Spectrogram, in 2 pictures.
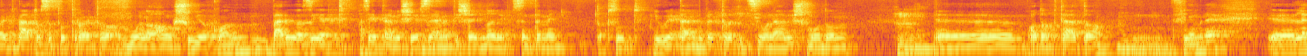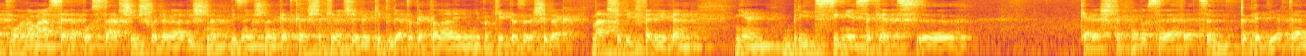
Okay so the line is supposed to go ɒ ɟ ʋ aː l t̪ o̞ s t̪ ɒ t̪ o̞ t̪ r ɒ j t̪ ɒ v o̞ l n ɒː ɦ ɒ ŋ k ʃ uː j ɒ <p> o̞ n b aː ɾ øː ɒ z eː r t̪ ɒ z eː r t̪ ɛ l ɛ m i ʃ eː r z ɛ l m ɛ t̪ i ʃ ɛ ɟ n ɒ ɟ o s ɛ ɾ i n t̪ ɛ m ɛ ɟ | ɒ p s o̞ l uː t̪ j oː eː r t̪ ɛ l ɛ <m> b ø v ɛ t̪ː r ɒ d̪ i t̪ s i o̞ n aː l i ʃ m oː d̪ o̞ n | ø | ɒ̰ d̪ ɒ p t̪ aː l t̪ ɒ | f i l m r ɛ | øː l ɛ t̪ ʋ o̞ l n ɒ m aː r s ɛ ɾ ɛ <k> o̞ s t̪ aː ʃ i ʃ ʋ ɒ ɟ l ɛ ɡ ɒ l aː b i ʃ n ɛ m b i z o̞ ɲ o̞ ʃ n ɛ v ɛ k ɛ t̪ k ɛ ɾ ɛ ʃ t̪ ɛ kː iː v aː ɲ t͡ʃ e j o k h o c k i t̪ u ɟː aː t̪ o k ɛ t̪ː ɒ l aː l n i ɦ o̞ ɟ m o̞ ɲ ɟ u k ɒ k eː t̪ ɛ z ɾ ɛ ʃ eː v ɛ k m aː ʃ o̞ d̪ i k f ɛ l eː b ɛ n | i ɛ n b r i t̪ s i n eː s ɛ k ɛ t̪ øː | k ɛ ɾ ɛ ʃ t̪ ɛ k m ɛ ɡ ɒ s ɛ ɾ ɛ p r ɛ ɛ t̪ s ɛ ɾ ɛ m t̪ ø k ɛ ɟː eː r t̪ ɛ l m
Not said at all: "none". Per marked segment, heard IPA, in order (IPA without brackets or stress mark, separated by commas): k, m, p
